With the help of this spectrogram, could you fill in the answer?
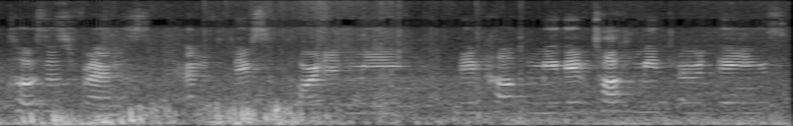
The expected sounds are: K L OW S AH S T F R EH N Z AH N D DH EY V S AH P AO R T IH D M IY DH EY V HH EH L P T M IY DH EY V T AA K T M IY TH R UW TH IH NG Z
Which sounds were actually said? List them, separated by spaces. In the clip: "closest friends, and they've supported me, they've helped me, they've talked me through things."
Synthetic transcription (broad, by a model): K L OW S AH S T F R EH N Z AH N DH EY V S AH P AO R T IH D M IY DH EY V HH EH L P T M IY DH EY V T AA K T M IY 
